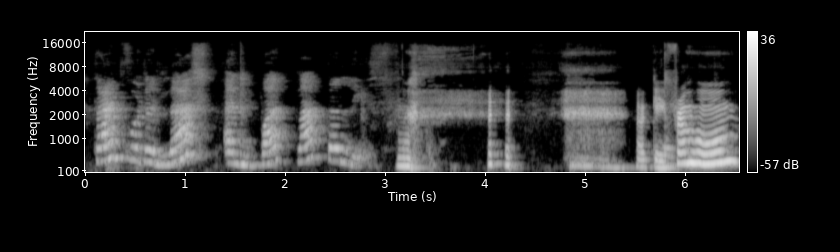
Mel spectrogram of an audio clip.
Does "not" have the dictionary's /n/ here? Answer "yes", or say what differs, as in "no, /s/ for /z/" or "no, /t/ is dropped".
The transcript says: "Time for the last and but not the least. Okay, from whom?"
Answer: no, /l/ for /n/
